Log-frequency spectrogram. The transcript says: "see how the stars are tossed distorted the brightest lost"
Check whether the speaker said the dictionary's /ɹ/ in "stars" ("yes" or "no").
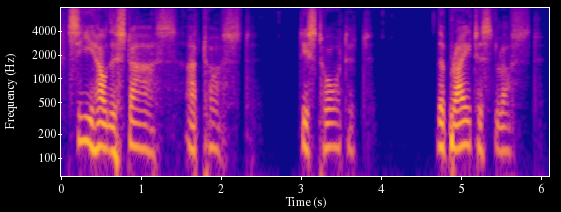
yes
